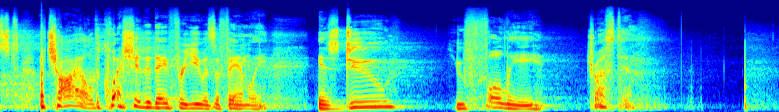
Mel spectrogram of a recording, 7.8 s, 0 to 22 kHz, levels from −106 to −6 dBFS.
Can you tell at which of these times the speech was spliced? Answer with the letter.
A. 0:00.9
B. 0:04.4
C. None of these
A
